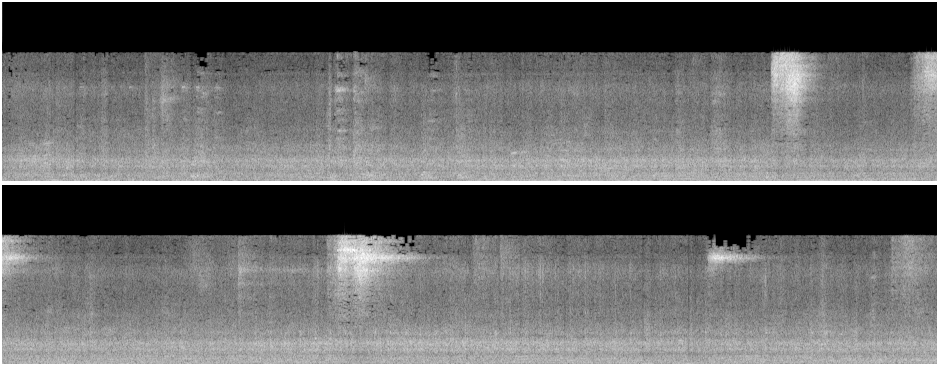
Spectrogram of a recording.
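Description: Passenger train carriage rolling along the track, heard from on board: steady running noise with a low hum through the first half and a few short, high wheel squeals.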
